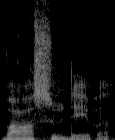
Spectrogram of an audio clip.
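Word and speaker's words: Vāsudeva: son of vasudeva and he's called vasudeva long a so this subject is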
